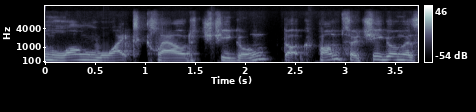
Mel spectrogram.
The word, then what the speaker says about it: qigong: a bit more about qigong brilliant i've just realized i've been saying it wrong as well i'm nice qigong not chi-gong look there's different pronunciations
